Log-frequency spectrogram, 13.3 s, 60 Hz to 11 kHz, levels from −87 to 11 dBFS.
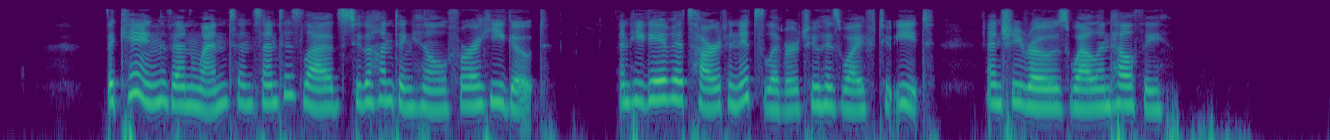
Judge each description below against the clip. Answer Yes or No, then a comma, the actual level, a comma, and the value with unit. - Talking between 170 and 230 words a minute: No, average, 160 wpm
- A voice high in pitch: Yes, high, 220 Hz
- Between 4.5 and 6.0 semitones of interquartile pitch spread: No, average, 3.3 semitones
